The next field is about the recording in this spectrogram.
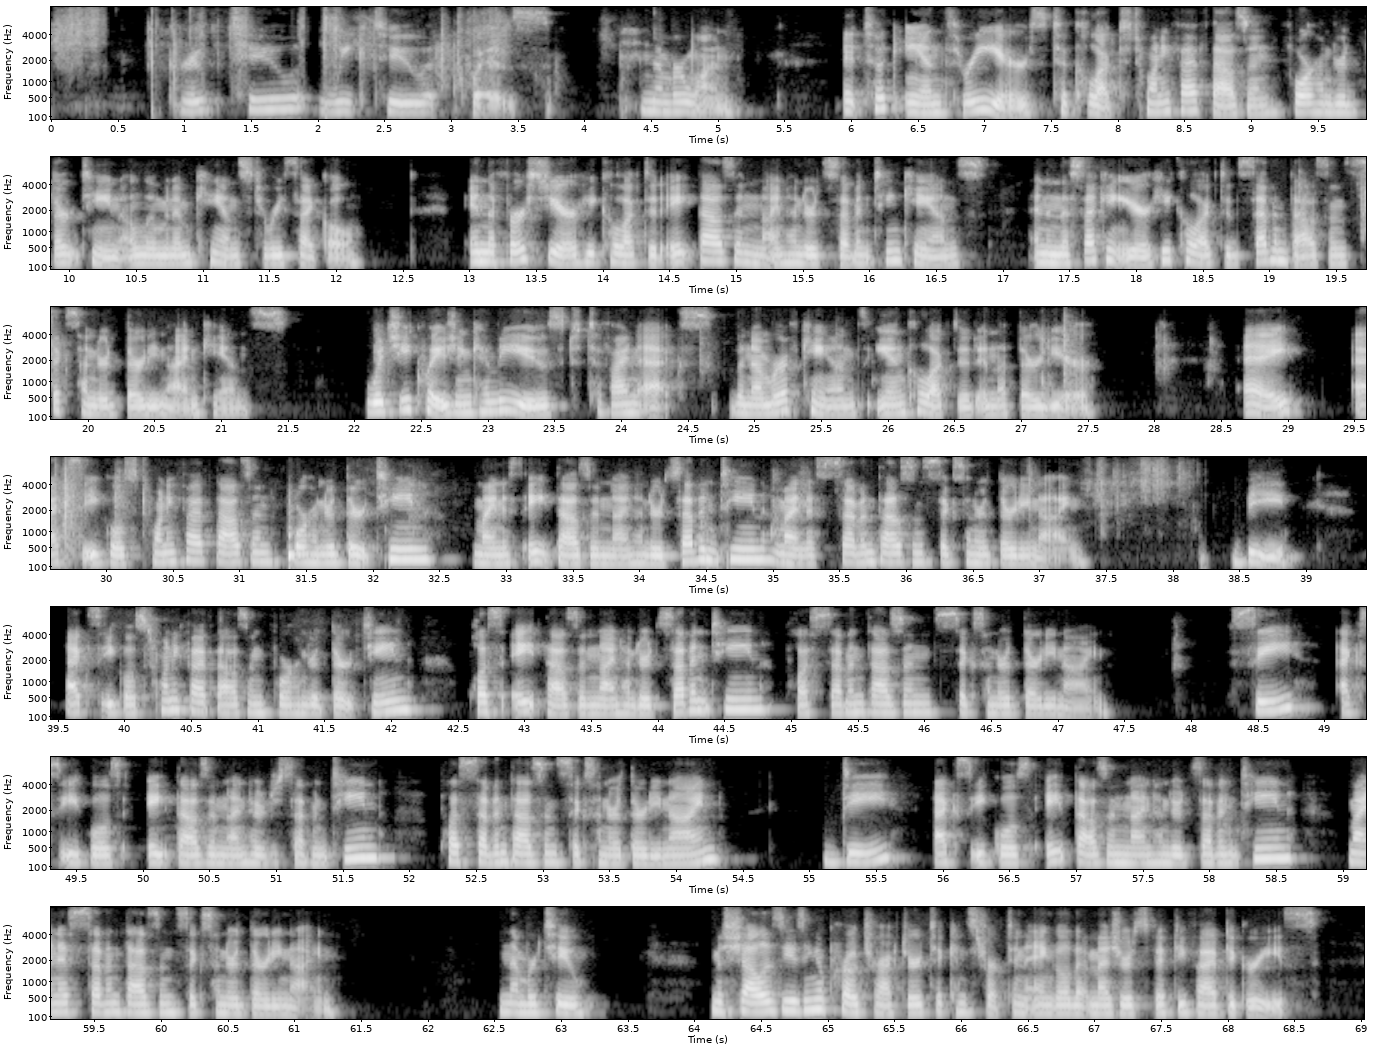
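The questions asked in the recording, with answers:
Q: Which equation can be used to find X, the number of cans Anne collected in the third year?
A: A: X equals 25,413 minus 8,917 minus 7,639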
